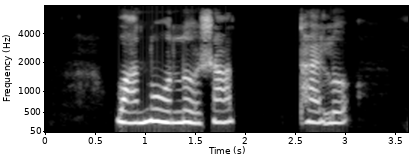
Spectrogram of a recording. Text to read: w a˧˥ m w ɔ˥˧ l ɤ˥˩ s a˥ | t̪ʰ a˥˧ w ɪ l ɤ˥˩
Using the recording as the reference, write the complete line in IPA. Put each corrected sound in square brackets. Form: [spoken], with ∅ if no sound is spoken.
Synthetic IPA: w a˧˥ [n] w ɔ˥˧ l ɤ˥˩ [ʂ] a˥ | t̪ʰ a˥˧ [∅] ɪ l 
